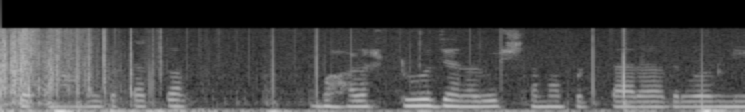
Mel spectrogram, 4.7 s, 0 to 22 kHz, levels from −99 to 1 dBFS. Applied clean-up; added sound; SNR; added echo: none; Crackle; -1 dB; none.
